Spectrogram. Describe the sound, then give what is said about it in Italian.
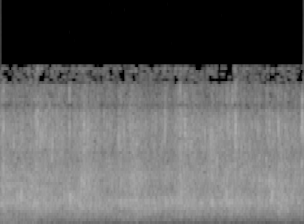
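Applause from a church audience honouring Jesus Christ during a service, a dense, even wash of clapping that stays faint and steady throughout. “L'unico che non ti tradirà mai e che ti è sicuramente vicino è il Signore Gesù Cristo, che vogliamo applaudire.”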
